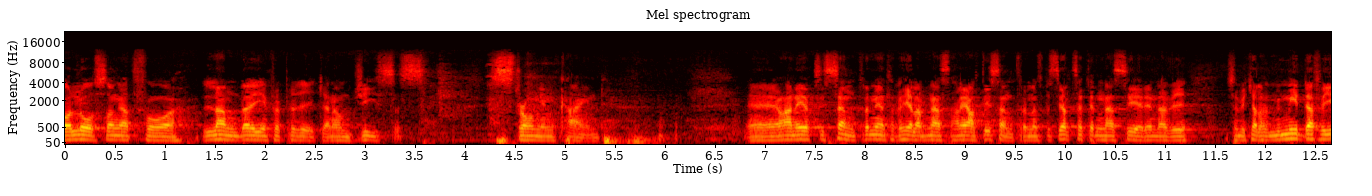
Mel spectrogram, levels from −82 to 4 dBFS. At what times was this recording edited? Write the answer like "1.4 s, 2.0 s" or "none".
none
